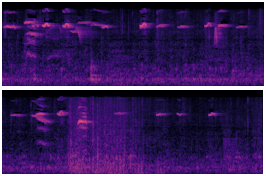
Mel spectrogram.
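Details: Flock of Red-browed finches at an open aviary feeder in Australia; high, sibilant short notes scattered among a busy whir of wings and pattering, thinning out toward the end.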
